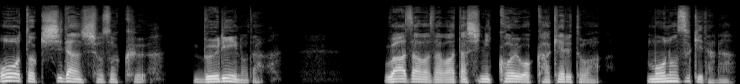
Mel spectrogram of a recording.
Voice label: Voice story jp

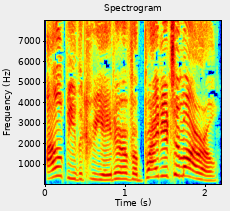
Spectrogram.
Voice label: Voice chant

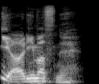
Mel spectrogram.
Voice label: damaged, jp; shion

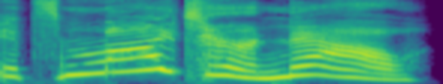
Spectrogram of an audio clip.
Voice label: chant

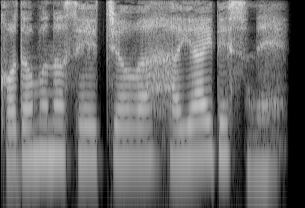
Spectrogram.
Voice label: voice jp

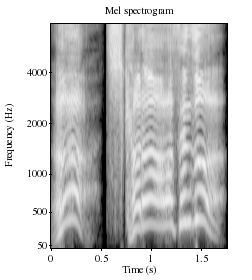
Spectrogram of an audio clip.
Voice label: limitbreak, jp

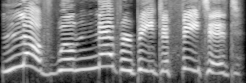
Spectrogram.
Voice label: variable chant; shayne

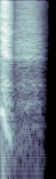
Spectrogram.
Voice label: damaged, jp; hiina

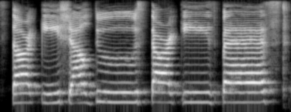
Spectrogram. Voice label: variable chant

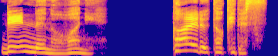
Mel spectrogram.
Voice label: limit break, jp; maturika

